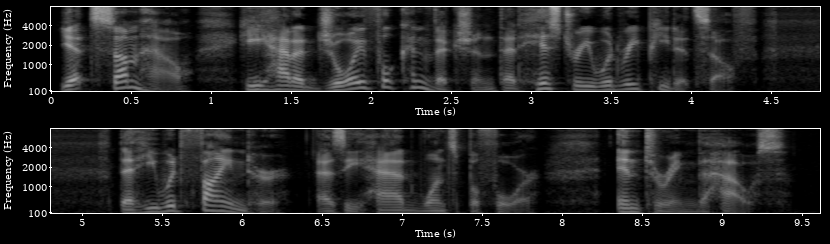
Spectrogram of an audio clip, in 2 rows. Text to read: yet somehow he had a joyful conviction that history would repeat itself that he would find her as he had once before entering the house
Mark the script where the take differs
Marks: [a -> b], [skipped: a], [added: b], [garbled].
yet somehow he had a joyful conviction that history would repeat itself that he would find her as he had once before entering the house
